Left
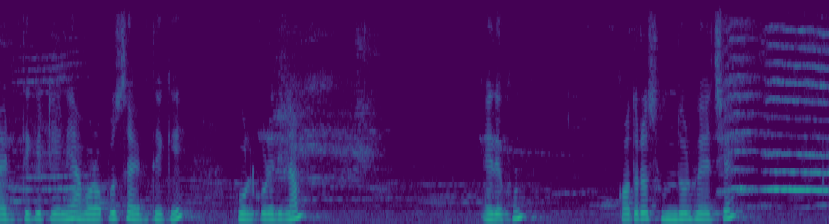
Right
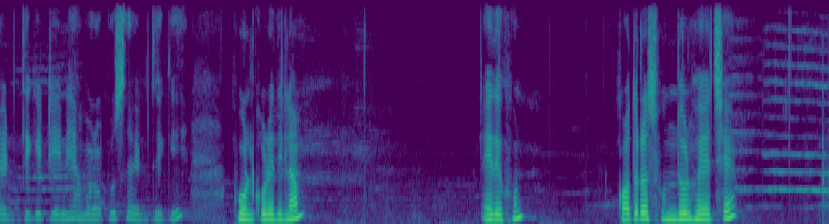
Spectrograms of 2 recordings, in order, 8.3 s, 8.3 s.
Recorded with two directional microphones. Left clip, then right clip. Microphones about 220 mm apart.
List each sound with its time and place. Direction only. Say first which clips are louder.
0.0 s speech: right 4 dB; 50° right (ahead or behind)
0.8 s speech: right 2 dB; centre (ahead or behind)
1.4 s speech: even; 50° right (ahead or behind)
4.8 s speech: right 13 dB; 50° right (ahead or behind)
